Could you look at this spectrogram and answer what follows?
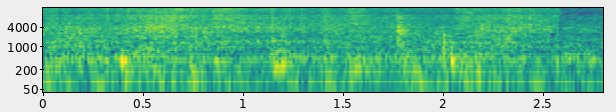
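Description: Beef cooked in a pot with ginger garlic paste, 750 g of cow meat, sizzling and frying steadily with stirring scrapes, close and continuous, no voices.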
